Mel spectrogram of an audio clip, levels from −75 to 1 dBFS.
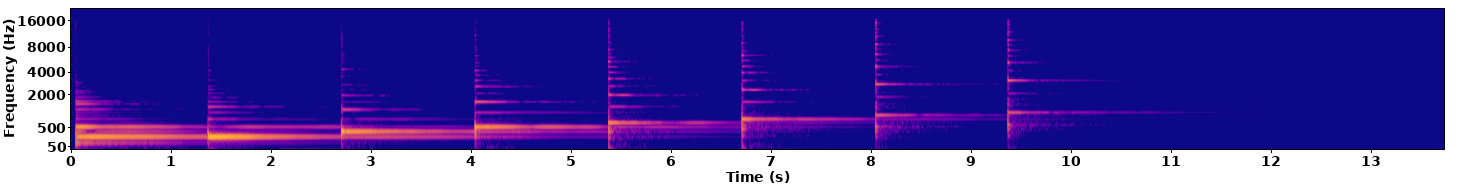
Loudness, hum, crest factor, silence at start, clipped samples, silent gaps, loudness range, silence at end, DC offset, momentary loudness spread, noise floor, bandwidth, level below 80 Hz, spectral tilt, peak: -26 LUFS; none; 18 dB; 0.05 s; under 0.1%; none; 17 LU; 4.05 s; under 0.1%; 24 LU; under -90 dBFS; 16.5 kHz; -68 dBFS; -5 dB/octave; -10 dBFS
